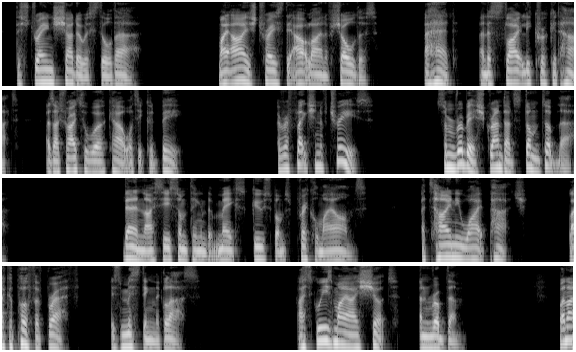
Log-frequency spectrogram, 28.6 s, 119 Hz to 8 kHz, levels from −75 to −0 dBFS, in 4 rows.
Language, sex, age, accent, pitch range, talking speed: English, male, 20-39, British, 105-135 Hz, 150 wpm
